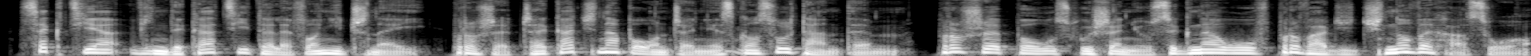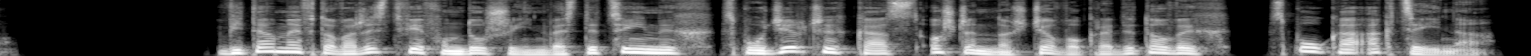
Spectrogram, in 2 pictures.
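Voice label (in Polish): IVR, male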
